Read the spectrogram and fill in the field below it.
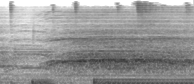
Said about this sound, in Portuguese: Grite de alegria. Como que é para fazer? Então quero ver se você pode. Dá um grito aí comigo. Vamos lá.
